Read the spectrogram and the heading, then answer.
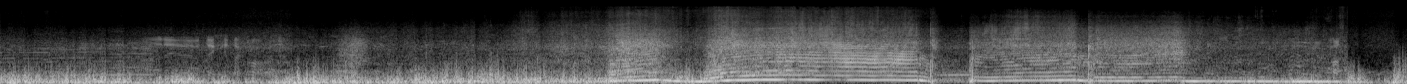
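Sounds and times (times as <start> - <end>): rally car engine at high revs: 3.0 - 13.6.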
